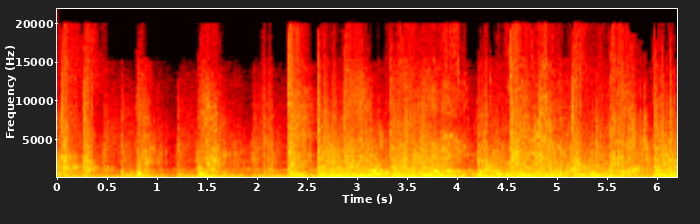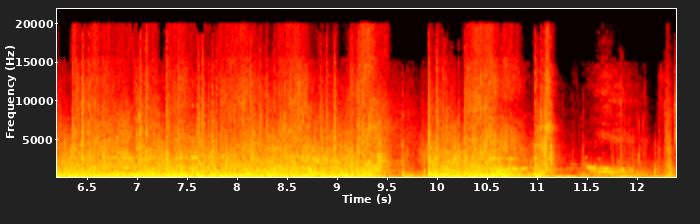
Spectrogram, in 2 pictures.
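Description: Rapid weapon gunfire in the video game ScourgeBringer, a dense barrage of sharp shots and impacts firing almost continuously, with occasional brief gaps and bursts of crashes and whooshes, loud and busy throughout.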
